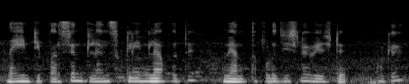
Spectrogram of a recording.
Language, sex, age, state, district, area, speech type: Telugu, male, 18-30, Andhra Pradesh, Anakapalli, rural, spontaneous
